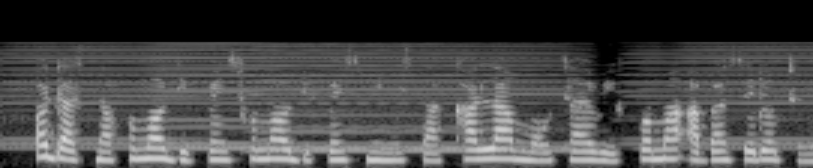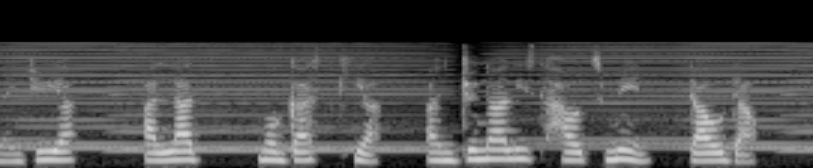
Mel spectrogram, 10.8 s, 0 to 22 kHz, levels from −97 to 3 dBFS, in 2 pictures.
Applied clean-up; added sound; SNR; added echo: none; Harmonica; 18 dB; none.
